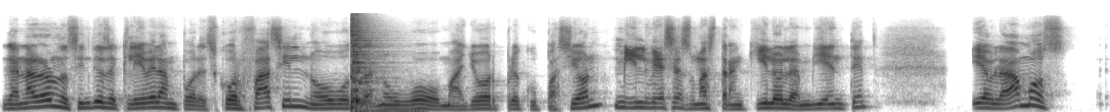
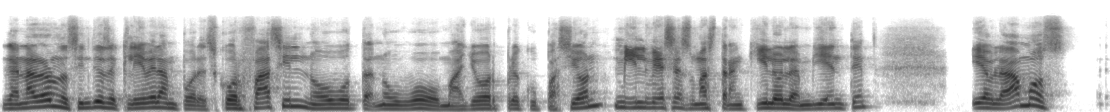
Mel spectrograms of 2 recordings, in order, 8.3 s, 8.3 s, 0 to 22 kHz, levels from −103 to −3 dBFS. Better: second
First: clattering dishes; loud; at 2.5 s; peak 5 dB above the speech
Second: none

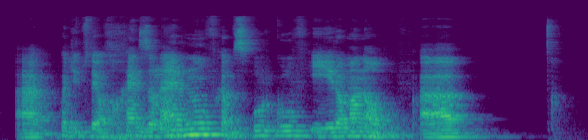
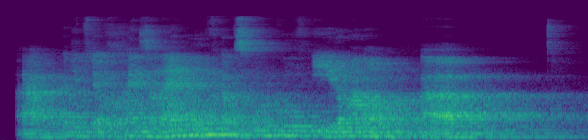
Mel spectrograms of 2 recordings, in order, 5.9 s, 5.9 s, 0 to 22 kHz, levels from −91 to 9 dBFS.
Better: first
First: room echo; slight; dies away in 0.5 s // off-mic speech; far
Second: room echo; strong; dies away in 2.9 s // off-mic speech; far

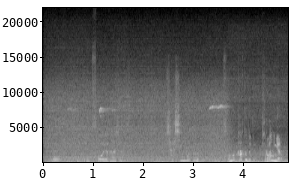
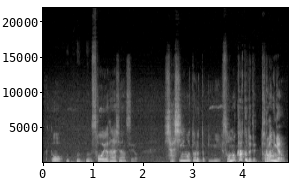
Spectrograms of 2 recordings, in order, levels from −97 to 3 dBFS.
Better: second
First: animal sounds; loud; throughout; 3 dB below the speech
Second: animal sounds; faint; throughout; 30 dB below the speech

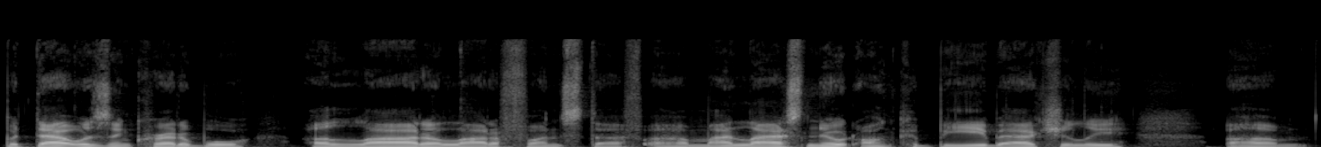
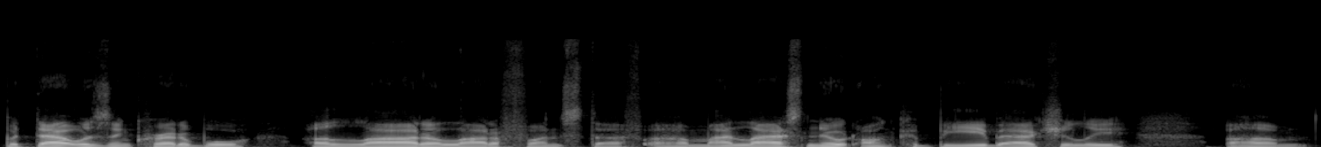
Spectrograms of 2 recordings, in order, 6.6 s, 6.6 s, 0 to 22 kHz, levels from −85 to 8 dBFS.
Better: first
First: none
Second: muffled; slightly; fading above 4 kHz

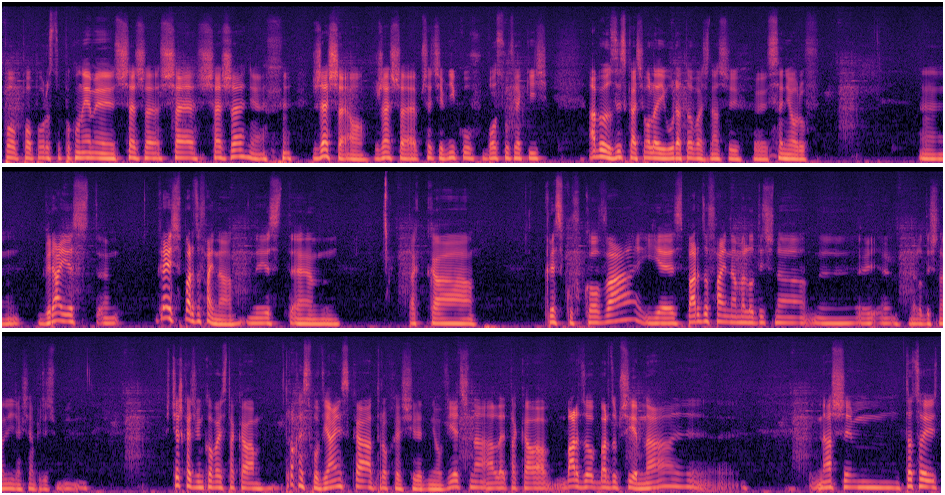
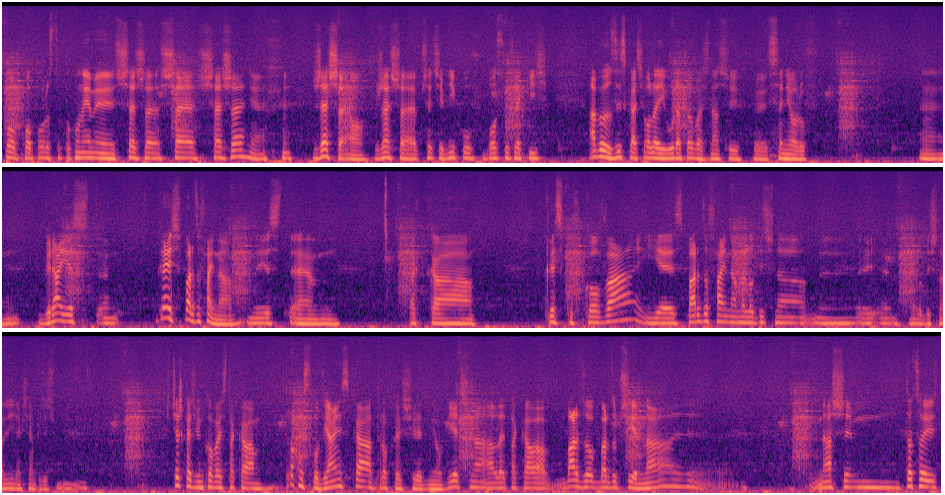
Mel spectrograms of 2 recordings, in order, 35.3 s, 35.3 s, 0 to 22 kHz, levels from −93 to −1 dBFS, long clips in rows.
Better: first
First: hiss; faint; throughout; 20 dB below the speech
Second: hiss; loud; throughout; 10 dB below the speech

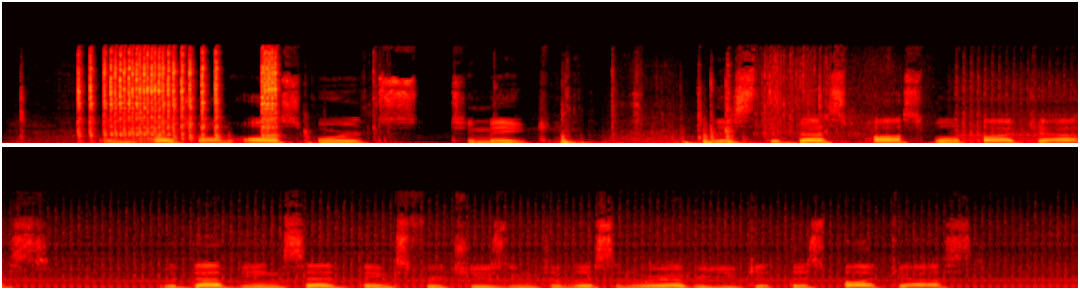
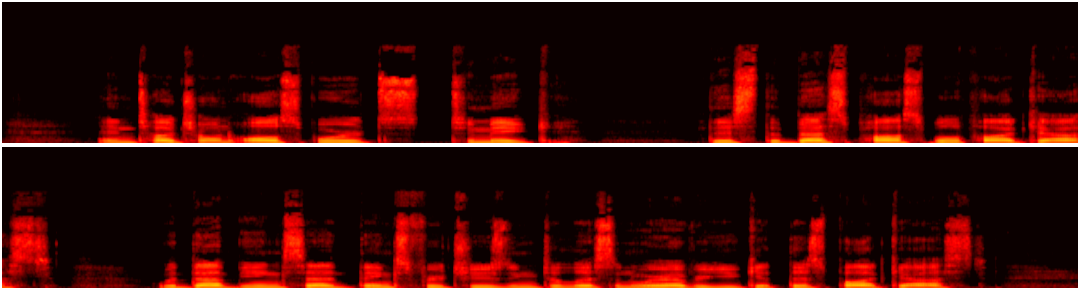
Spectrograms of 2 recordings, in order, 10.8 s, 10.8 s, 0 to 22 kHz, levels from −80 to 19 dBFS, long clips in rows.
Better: second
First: traffic noise; very loud; throughout; 3 dB above the speech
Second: none

